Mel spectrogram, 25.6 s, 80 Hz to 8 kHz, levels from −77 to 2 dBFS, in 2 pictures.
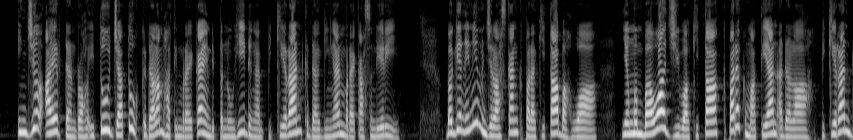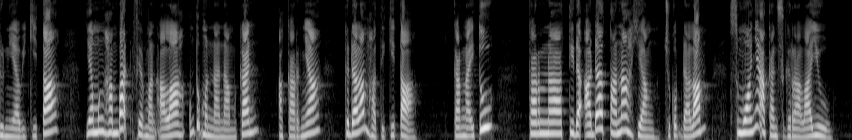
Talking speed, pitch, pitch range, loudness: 135 wpm, 205 Hz, 170-245 Hz, -18 LUFS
